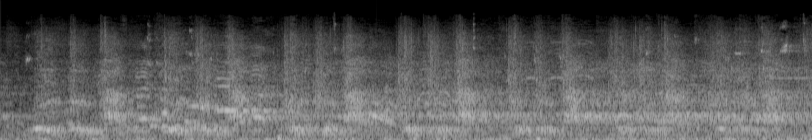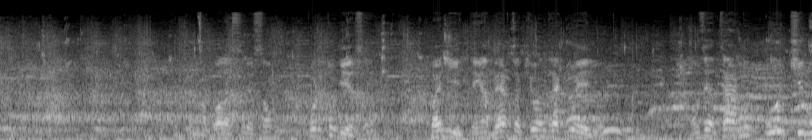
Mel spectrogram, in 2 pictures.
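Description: A futsal ball is kicked on a hard court.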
